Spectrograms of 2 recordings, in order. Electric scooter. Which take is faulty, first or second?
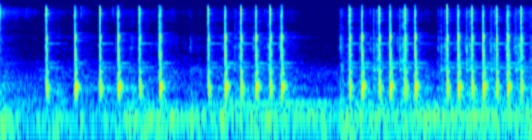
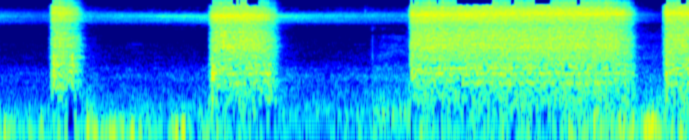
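first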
